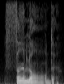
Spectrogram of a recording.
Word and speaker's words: Finlande: La Finlande. IN here, nasal, un, AN, nasal, en, and then D, final E, not pronounced.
